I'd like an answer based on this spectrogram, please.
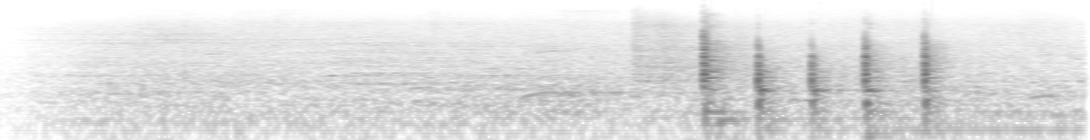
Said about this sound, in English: Who's knocking?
